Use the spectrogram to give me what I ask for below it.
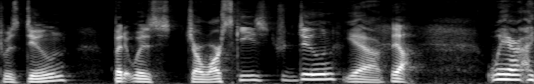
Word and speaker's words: Jodorowsky: made it, which was Dune, but it was Jodorowsky's Dune. Yeah. Yeah. Where I guess in Ron Jaworski, the former quarterback for the Eagles. No wonder it didn't get made. I think it's Jodorowsky. Just okay. Jodorowsky, yeah, sorry.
